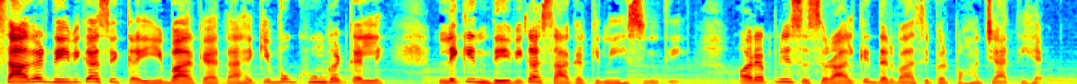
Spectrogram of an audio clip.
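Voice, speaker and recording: A woman's voice: mid-range voice, animated, unhurried, faint music behind. A woman reading a scripted moral story as its narrator.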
